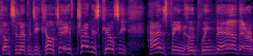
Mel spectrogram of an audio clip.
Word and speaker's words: Kelce: The pop superstar's other half is NFL player Travis Kelce. I hope I'm pronouncing that correctly. Kelce, OK, thank you.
